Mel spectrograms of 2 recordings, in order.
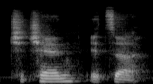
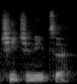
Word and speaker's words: Chichen Itza: That's not even how you say it. Buddy made sure every time he said it on the tour, he's like, it's Chichen Itza.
